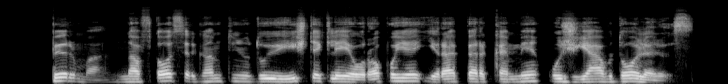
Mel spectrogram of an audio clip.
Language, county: Lithuanian, Kaunas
